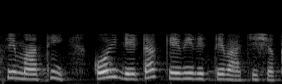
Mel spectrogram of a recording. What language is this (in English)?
Gujarati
